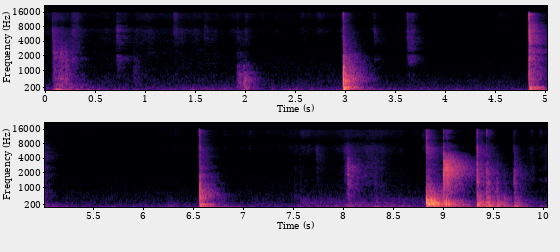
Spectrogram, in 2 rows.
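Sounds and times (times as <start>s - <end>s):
darts thunking into dartboard: 3.0s - 3.3s.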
